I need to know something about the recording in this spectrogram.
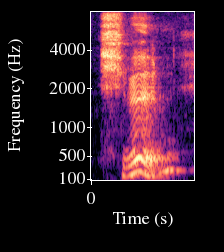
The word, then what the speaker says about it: schön: The reason why I'm saying this schön is, and it's practically coming from my stomach, the schön, is that the O has an umlaut on it. Now that changes the pronunciation from straightforward O to Ö.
